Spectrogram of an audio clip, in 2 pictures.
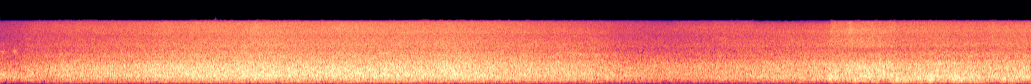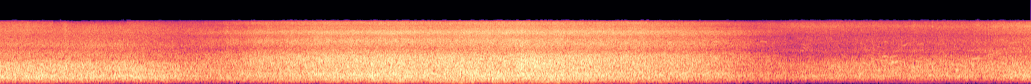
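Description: Ocean surf breaking and washing up a beach: a steady rushing noise that swells and eases every several seconds.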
